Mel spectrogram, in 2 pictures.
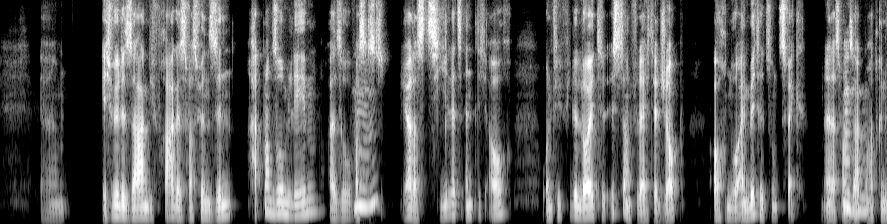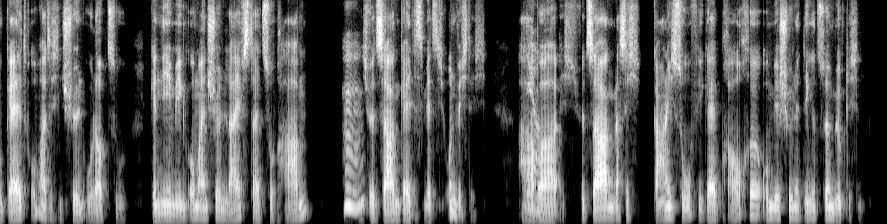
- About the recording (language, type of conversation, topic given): German, podcast, Wie findest du eine gute Balance zwischen Arbeit und Freizeit?
- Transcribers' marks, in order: none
